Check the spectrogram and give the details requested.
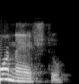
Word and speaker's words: honest: Meu filho cresceu e se tornou um homem honesto. Então, esse honest, a letra H, ela é uma silent letter. Então, não tem som.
